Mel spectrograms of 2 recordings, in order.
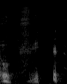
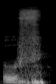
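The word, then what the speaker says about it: Ouphe: It's not I can tell you it's not oofy. I like calling him an oof because it's like oof.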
